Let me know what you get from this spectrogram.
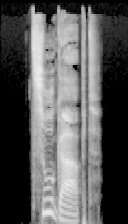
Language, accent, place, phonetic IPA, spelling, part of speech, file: German, Germany, Berlin, [ˈt͡suːˌɡaːpt], zugabt, verb, De-zugabt.ogg
- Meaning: second-person plural dependent preterite of zugeben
